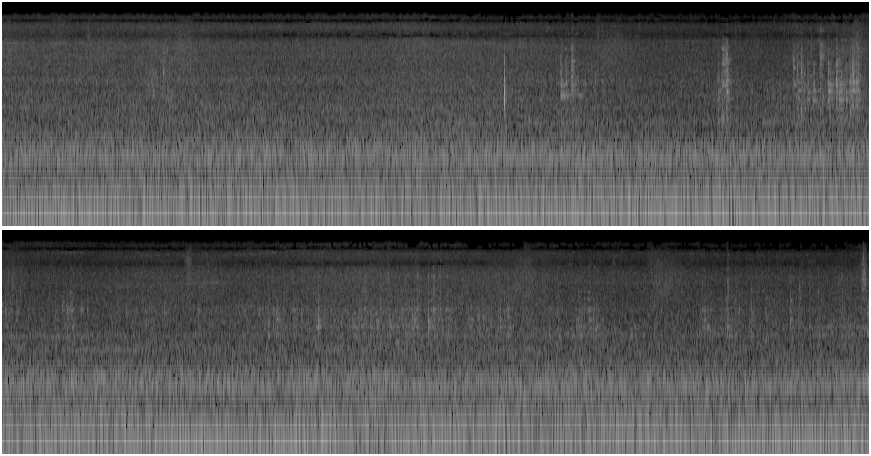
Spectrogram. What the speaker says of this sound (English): we'll increase engine revs as the Traktor needs more power to maintain that forward speed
